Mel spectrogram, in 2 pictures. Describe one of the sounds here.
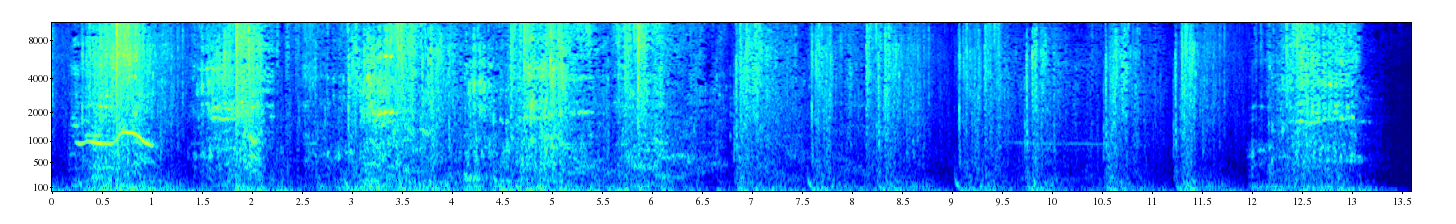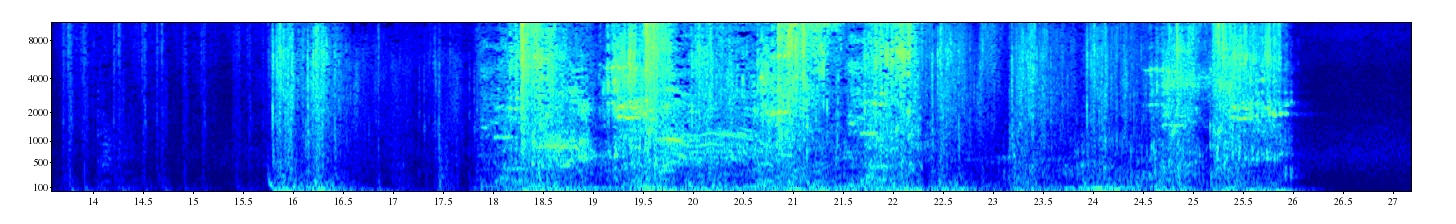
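A large creature strikes the ground with heavy, repeated thuds.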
